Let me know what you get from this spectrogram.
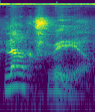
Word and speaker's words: Knoxville: Starts with a K. – With a K. – But it's pronounced with an N. K-N. O-X. – Knoxville. – Yeah, okay. – Of course. Knoxville.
